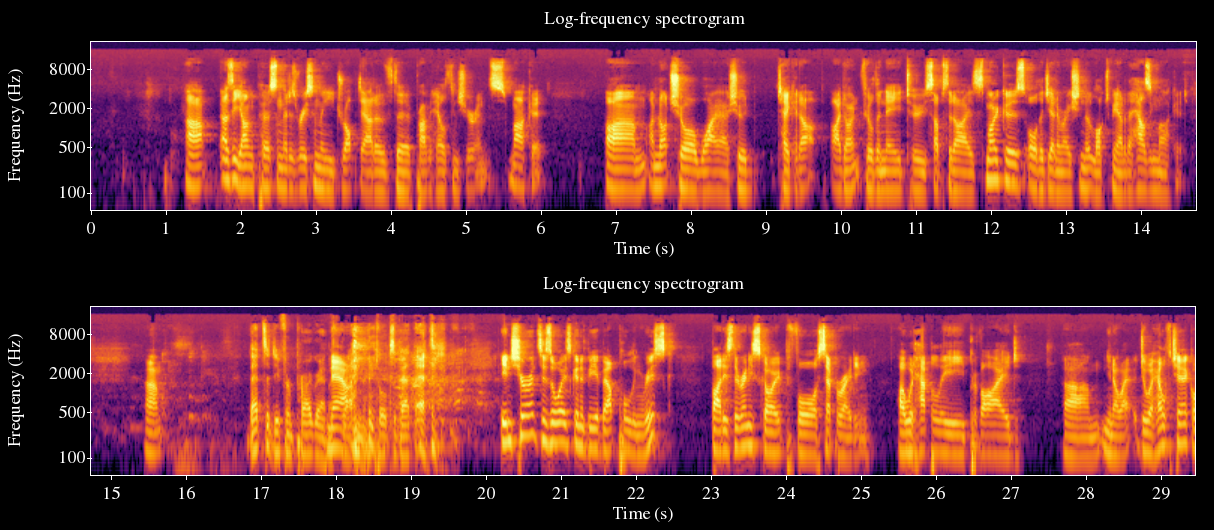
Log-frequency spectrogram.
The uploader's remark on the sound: Canberra event recording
